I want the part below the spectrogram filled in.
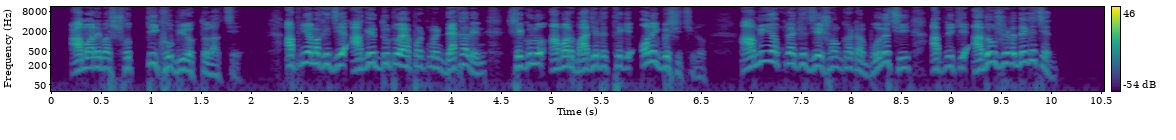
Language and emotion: Bengali, angry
